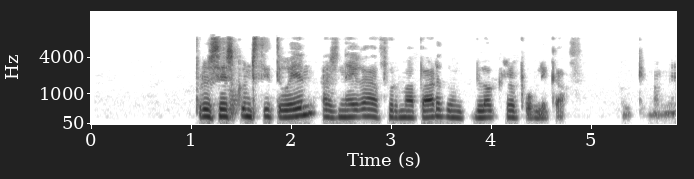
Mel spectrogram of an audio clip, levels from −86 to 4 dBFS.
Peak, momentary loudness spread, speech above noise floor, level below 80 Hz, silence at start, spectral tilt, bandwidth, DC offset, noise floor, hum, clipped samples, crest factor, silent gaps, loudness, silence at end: -4 dBFS; 20 LU; 55 dB; -58 dBFS; 1.05 s; -5 dB/octave; 8 kHz; under 0.1%; -74 dBFS; none; under 0.1%; 18 dB; none; -19 LUFS; 0 s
